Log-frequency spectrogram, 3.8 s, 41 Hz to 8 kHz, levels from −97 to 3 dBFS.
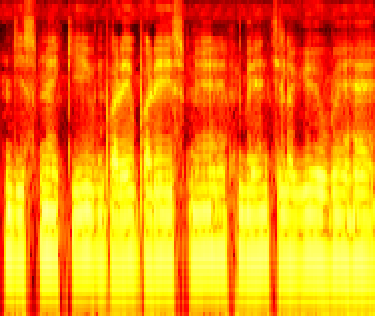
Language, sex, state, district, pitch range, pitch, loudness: Hindi, male, Bihar, Katihar, 110-115 Hz, 110 Hz, -15 LUFS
